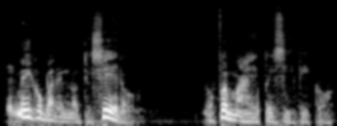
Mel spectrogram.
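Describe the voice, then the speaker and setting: A man's voice: lowish voice, brisk, vocal fry, slightly rough. An older man from Córdoba with an Argentine accent, telling career anecdotes as an interview guest with lots of fillers and restarts. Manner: animated storyteller with frequent fillers and restarts. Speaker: journalist guest. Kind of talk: anecdotal storytelling in conversation.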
